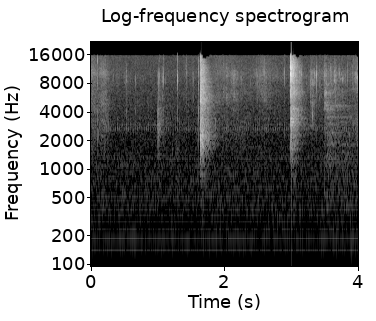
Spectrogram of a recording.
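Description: Two sharp metallic clicks about a second and a half apart as the tips of small snap-ring pliers work at the retention ring of a vintage Craftsman 1/2-inch ratcheting breaker-bar adapter, over a faint steady low hum.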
